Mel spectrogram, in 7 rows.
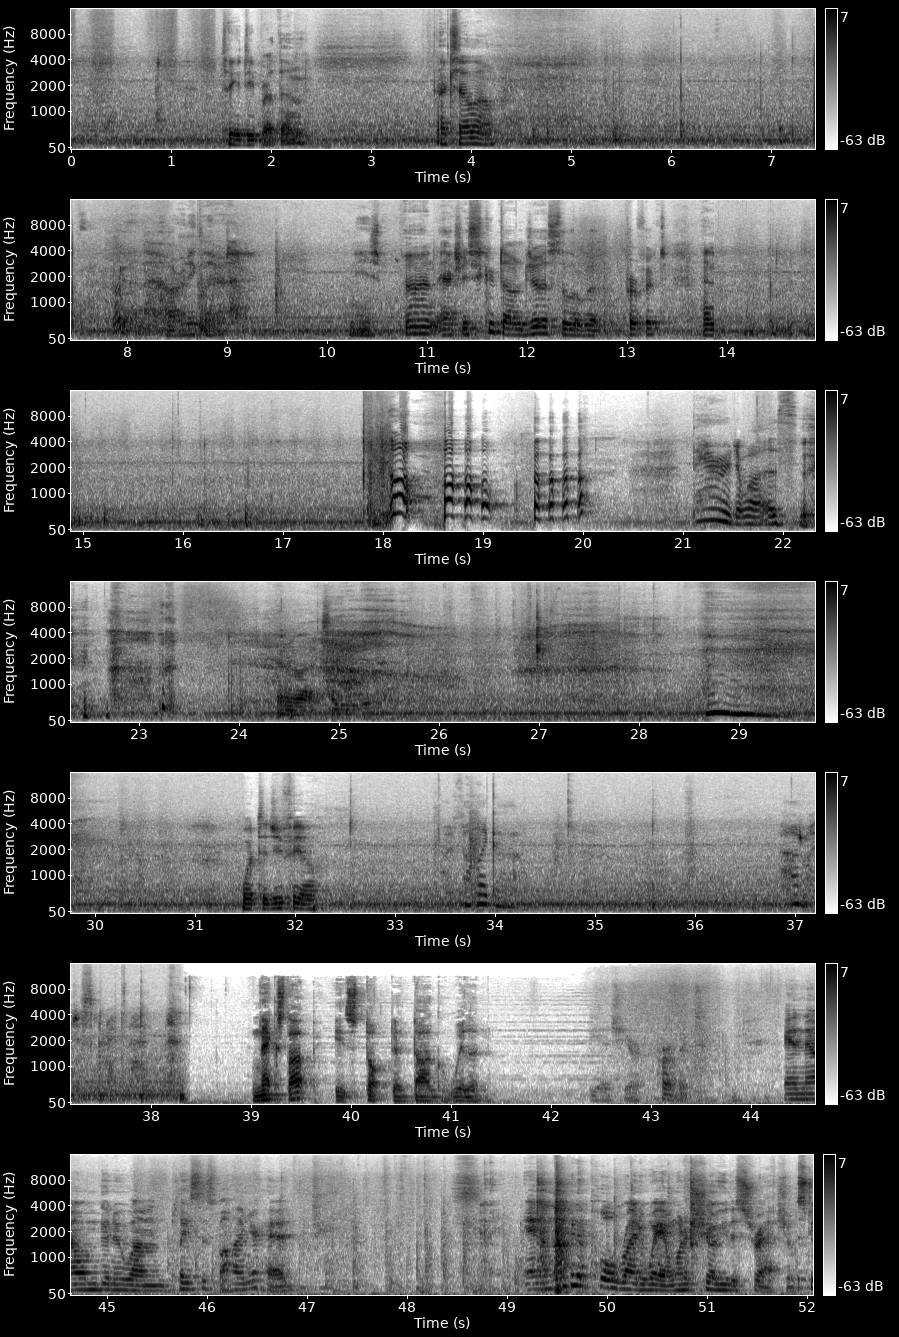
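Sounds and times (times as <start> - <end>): low room hum: 0.0 - 52.0
person humming or sighing: 24.9 - 26.0, 28.5 - 30.1.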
